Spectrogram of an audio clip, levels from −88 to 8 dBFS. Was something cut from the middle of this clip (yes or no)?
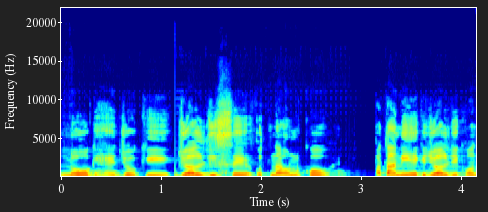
yes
